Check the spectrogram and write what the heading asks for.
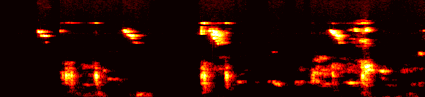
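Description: Near silence: quiet room tone with a few faint, short high chirps scattered through it.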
